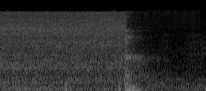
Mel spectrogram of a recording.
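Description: A steady hiss that drops away about two and a half seconds in, leaving faint room tone.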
